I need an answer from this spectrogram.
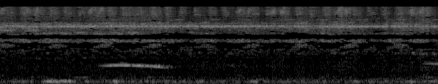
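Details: Dense nocturnal cricket chorus recorded in a village, a shrill, even chirping with a pulsing under-trill, broken only by a short, soft falling whistle early on.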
